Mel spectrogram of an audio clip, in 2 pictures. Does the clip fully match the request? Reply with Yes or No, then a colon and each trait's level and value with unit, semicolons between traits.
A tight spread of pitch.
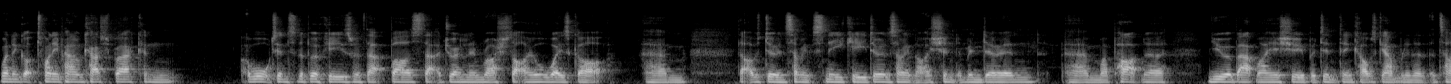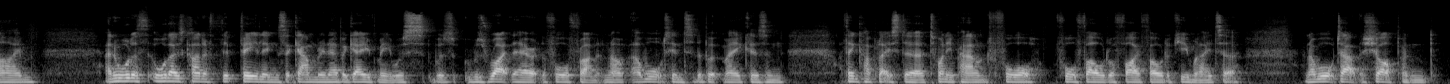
Yes: narrow, 2.1 semitones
